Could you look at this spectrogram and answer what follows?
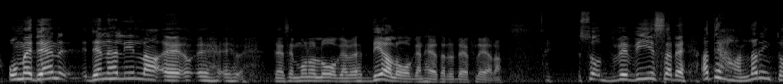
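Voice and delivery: loud, fervent pulpit preaching. Acted. Pastor rousing his congregation, fervent preaching. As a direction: preach it out hard to the whole church.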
